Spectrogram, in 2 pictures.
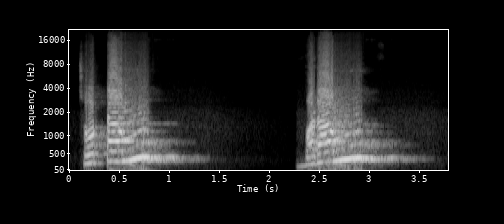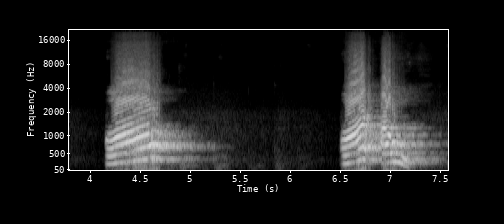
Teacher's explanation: इनका उच्चारण करते समय होठ क्या हो जाते हैं? गोल। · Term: वृत्ताकार स्वर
